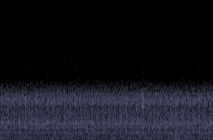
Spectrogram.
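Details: Quiet idle with a faint, uneven tapping at roughly two per second riding over the engine; an engine knock of unknown origin.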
